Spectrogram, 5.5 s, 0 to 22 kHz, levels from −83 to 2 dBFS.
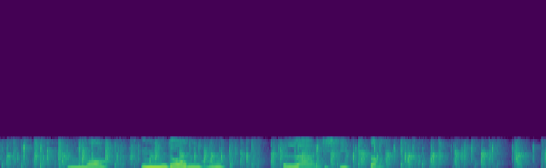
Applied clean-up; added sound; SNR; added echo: none; Applause / Crowd; 8 dB; none.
